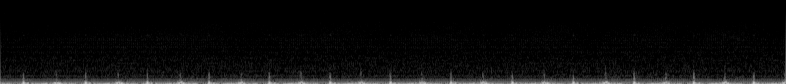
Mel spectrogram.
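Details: Own heartbeat recorded after eating, in a posture different from usual: steady, regular low thumps at roughly 100 a minute over a constant electrical hum; normal heart sounds.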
